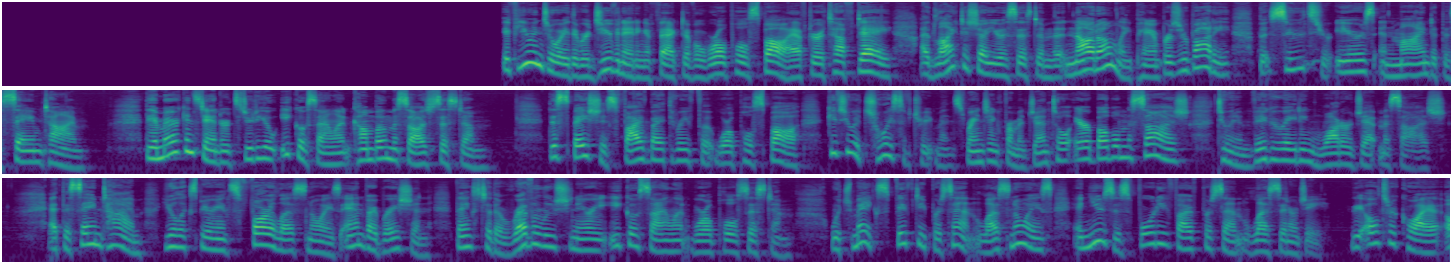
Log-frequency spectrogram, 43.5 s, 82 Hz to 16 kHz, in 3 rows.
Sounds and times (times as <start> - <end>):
Speech: 5.0 - 19.4, 20.0 - 43.4.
